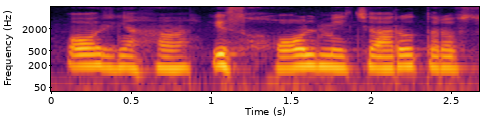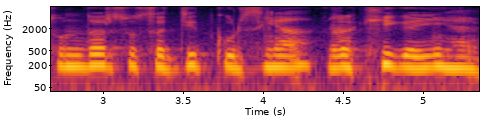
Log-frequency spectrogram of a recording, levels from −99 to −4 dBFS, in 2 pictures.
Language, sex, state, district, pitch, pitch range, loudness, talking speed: Hindi, female, Bihar, Begusarai, 185 Hz, 175-190 Hz, -25 LUFS, 145 wpm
